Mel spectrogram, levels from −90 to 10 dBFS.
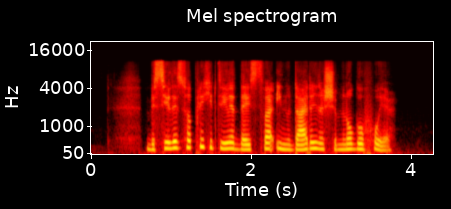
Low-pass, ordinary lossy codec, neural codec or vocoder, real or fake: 10.8 kHz; none; codec, 16 kHz in and 24 kHz out, 0.6 kbps, FocalCodec, streaming, 2048 codes; fake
